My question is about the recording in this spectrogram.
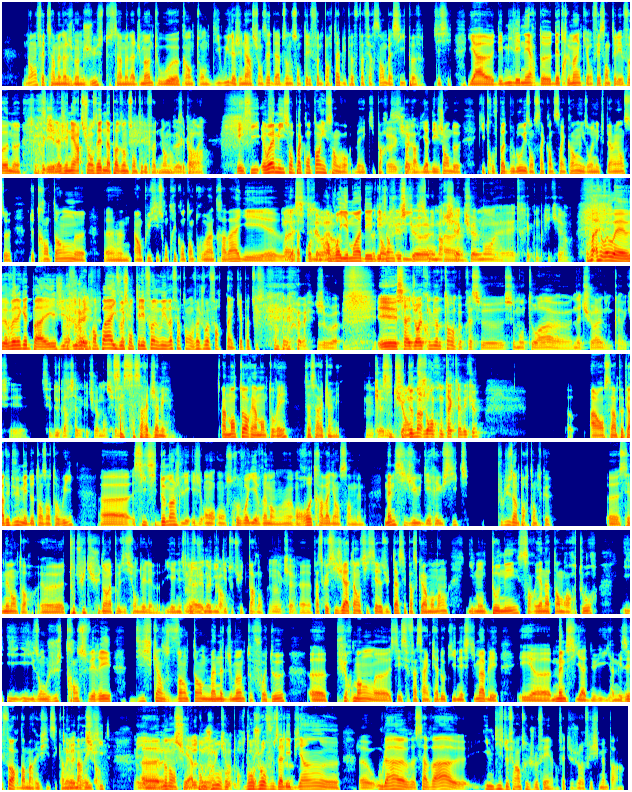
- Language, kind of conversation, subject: French, podcast, Quelle qualité recherches-tu chez un bon mentor ?
- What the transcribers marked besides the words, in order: laughing while speaking: "OK"; laugh; laughing while speaking: "Oui"; laugh; laughing while speaking: "Ouais"; stressed: "retravaillait"; stressed: "donné"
